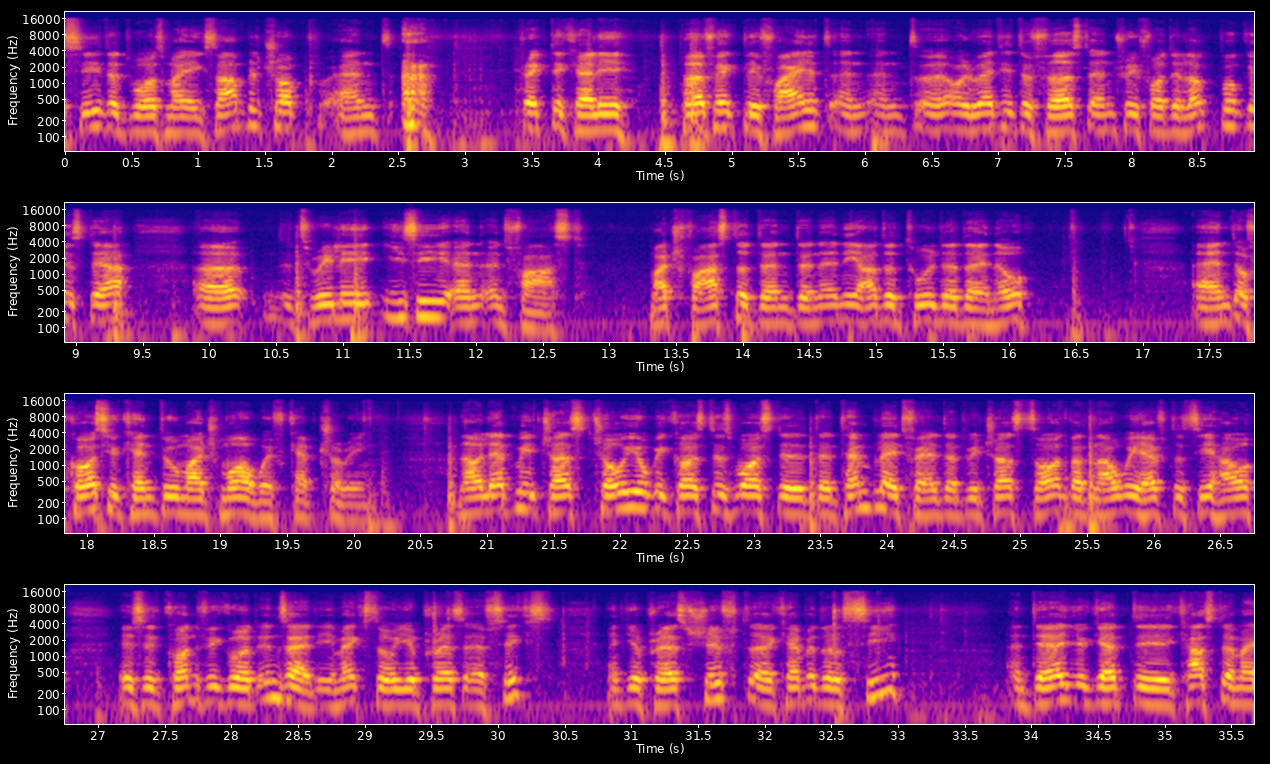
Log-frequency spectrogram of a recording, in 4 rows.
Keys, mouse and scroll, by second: 29.8 F6, 32.8 shift+c.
